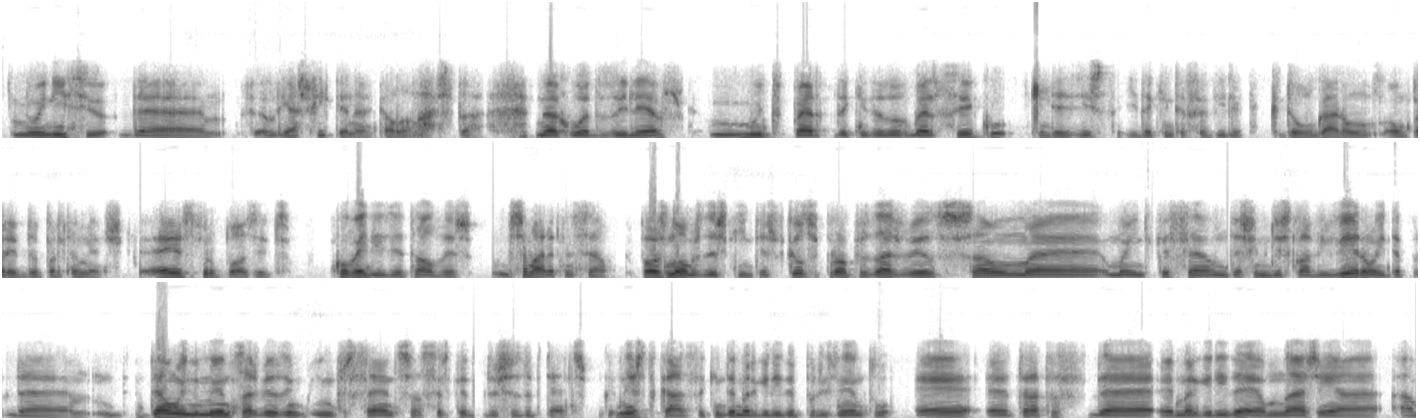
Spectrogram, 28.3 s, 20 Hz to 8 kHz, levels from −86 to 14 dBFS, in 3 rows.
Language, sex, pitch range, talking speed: Portuguese, male, 110-135 Hz, 200 wpm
